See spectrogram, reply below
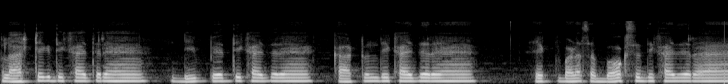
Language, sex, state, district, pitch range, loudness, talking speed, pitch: Hindi, male, Jharkhand, Garhwa, 145-160 Hz, -15 LUFS, 190 wpm, 155 Hz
